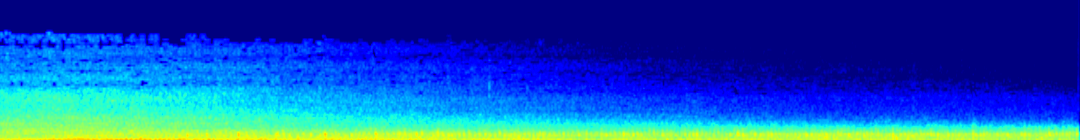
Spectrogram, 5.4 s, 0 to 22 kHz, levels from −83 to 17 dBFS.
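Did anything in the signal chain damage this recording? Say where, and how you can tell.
No, the signal chain is undamaged.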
